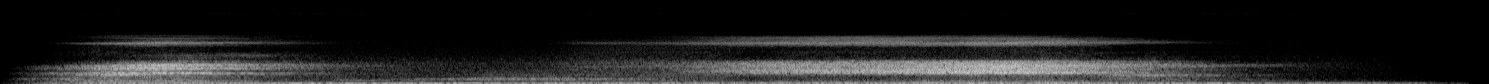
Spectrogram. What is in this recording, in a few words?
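a few ominous ghostly whispers; abandoned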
